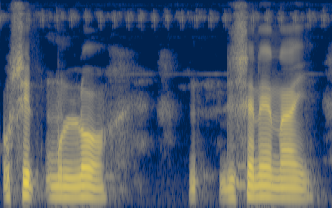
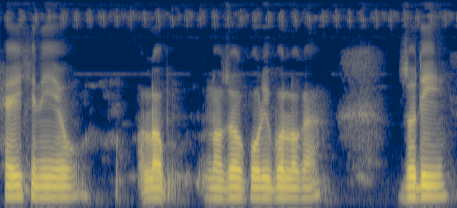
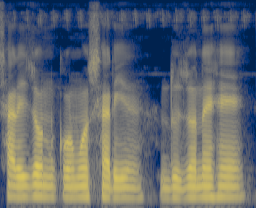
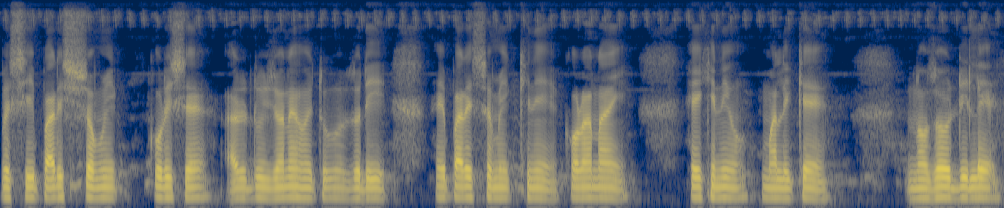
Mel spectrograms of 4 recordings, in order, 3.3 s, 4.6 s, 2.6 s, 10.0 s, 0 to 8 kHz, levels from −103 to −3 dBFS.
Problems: background sounds at intervals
